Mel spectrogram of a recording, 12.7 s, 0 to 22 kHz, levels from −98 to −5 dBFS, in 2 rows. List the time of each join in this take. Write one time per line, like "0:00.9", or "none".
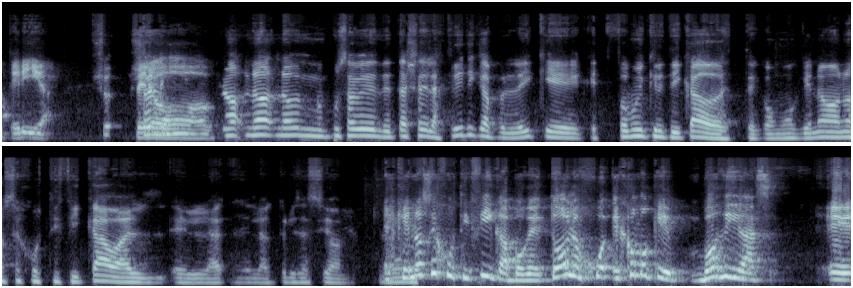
0:09.0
